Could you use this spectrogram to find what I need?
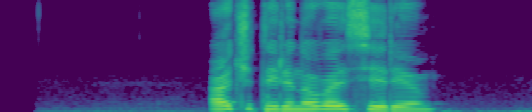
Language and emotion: Russian, neutral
